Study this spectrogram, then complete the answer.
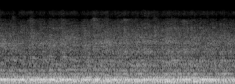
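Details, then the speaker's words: Supercharged V8 with a small blower cam, after a flash tune and following a hesitant push-button start: an even, deep burble at idle with clean rev rises and no knocks or ticks. It runs and sounds good. "uh yeah that sounds pretty good for a little blower cam"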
